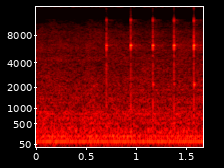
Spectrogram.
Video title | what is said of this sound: Sort jewellery with me 🙌 | It sounds like glass more than ceramic.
